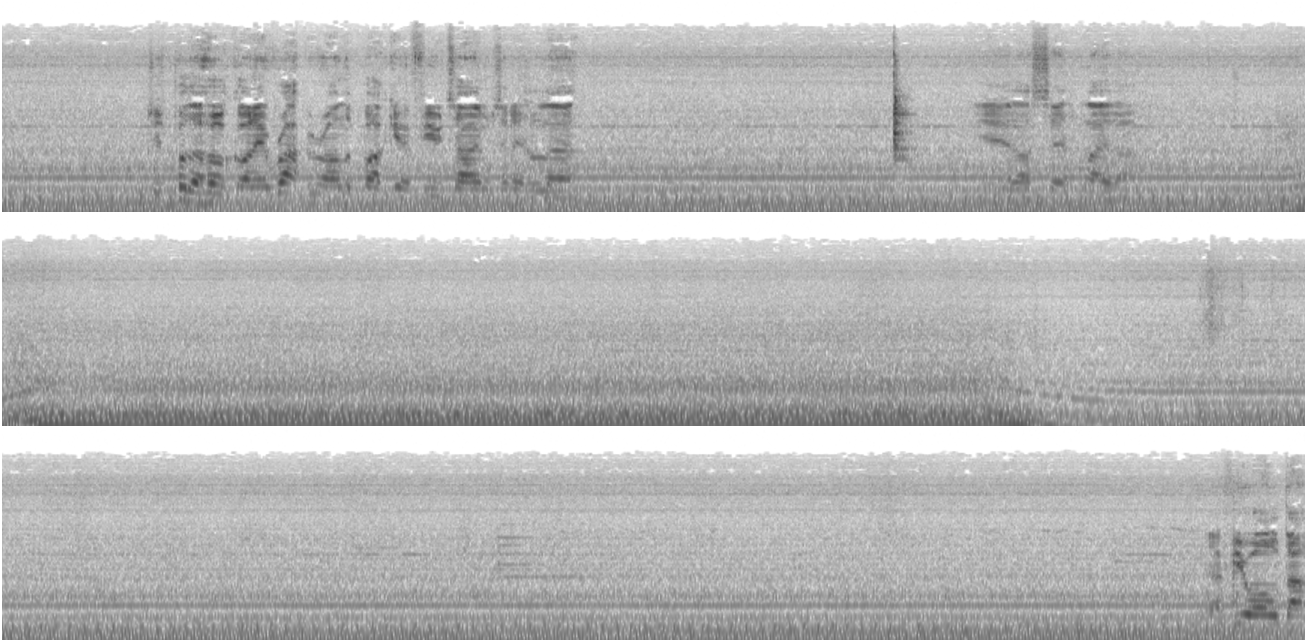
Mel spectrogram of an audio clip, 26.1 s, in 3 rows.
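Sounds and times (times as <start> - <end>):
diesel engine revving and idling: 0.0 - 26.0.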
